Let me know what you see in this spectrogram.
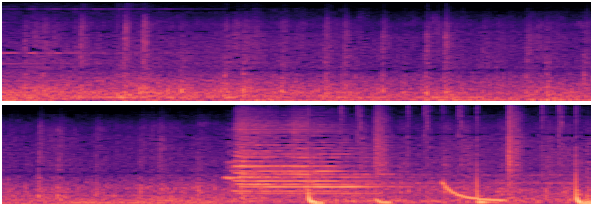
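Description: Train running, a steady rumble and clatter of the wheels on the track, with the train's horn sounding for about a second, about six seconds in. Near the end come sharp thumps with low falling swoops.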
